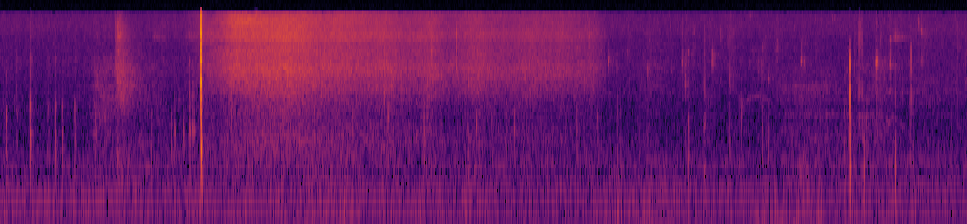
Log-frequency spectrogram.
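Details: Rosemary, a pet cat, eating her wet food at lunchtime indoors; soft wet chewing and squishing in a quiet small room, with a sharp click near the start and another later.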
